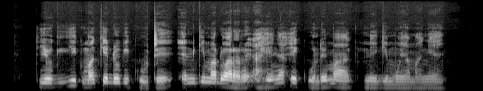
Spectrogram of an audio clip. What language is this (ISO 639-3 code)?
luo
